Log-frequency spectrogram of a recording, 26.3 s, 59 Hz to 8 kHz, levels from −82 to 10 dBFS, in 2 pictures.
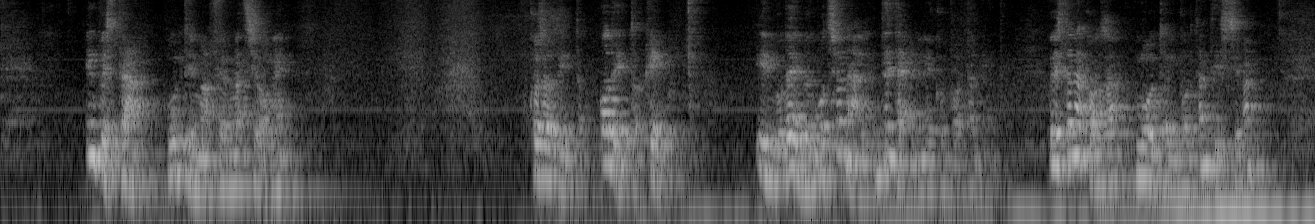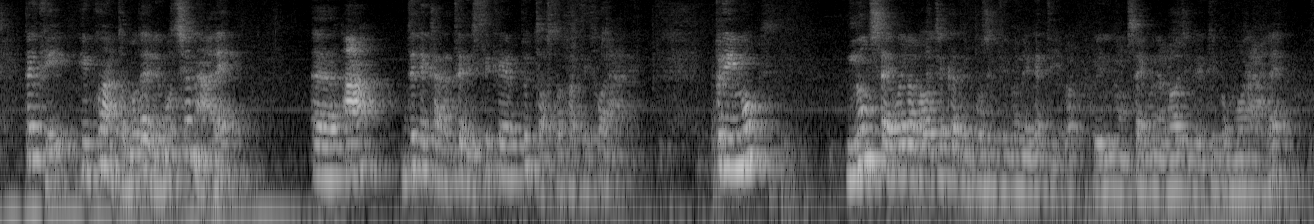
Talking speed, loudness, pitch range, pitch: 115 wpm, -28 LUFS, 115-165 Hz, 130 Hz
